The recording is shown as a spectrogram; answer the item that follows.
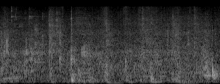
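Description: A group of people getting to their feet: scattered irregular knocks, shuffling and rustling.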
